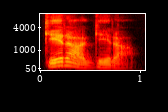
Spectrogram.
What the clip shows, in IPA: geragera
